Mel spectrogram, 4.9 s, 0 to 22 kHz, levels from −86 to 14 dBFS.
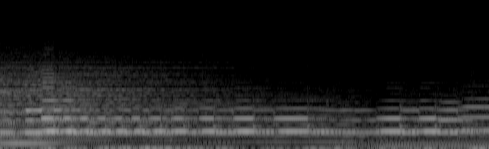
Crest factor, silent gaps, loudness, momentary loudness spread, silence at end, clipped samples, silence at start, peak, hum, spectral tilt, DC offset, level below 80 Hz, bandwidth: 16 dB; none; -37 LUFS; 10 LU; 0 s; under 0.1%; 0 s; -20 dBFS; none; -8 dB/octave; under 0.1%; -58 dBFS; 6.2 kHz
